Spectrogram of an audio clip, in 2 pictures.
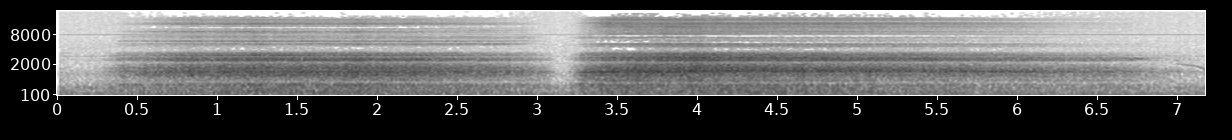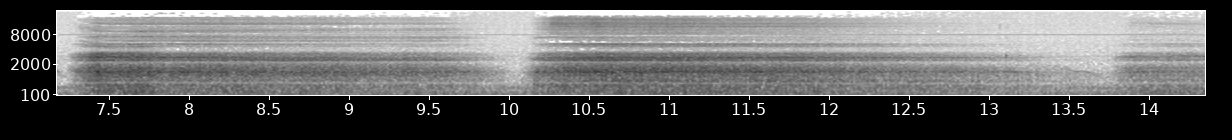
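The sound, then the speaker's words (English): Oceanic, hissing yoga breath drawn through the back of the throat with the mouth closed, heard alone as four long, even swells of breath, each lasting three to four seconds, separated by brief pauses. “It's as if you're fogging up a mirror with your mouth closed. You should feel the breath at the back of the throat. It's an oceanic hissing sound. It sounds something like this.”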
